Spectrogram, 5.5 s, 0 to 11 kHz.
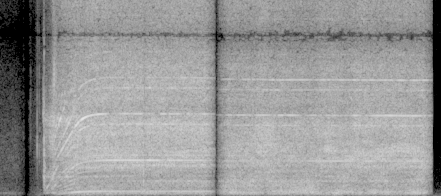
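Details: Troy-Bilt 21in self-propelled mower with a Honda GCV160 engine that runs only with the choke taped on. It spins up to a steady drone, briefly stumbles and nearly cuts out mid-run, then recovers; the carburetor is at fault.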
